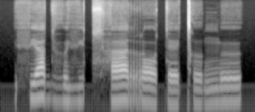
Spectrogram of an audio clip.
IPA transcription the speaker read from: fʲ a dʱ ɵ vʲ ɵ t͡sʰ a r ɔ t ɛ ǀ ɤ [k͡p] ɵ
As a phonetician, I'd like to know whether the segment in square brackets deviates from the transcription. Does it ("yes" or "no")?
yes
